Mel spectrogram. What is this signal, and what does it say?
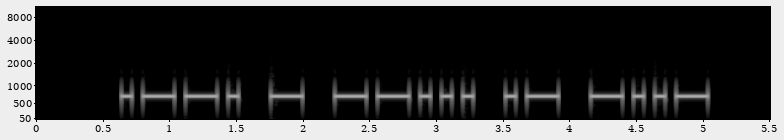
Morse code, heard as a keyed tone, about 15 wpm, 700 Hz. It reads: PT7AX
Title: DXCC-100 Call Signs - 5 Characters - 15wpm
